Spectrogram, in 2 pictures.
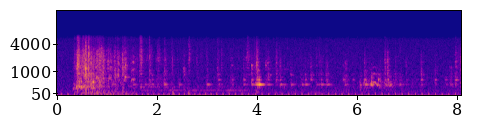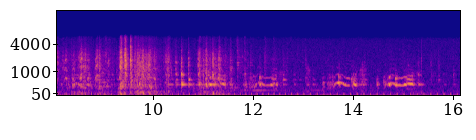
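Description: Domestic pigeons cooing in low, wavering calls. Loud rustling comes just after the start and again about eight to ten seconds in.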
